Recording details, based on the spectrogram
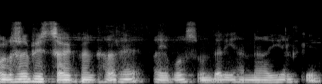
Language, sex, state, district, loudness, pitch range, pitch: Hindi, male, Bihar, Muzaffarpur, -17 LUFS, 105-115 Hz, 110 Hz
